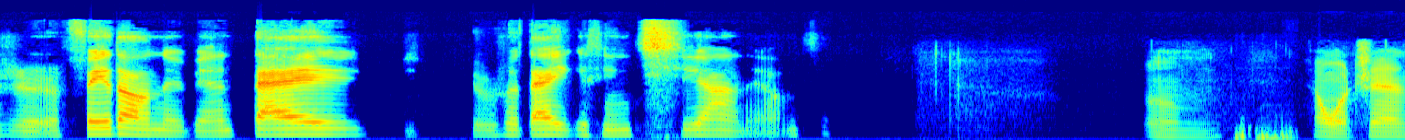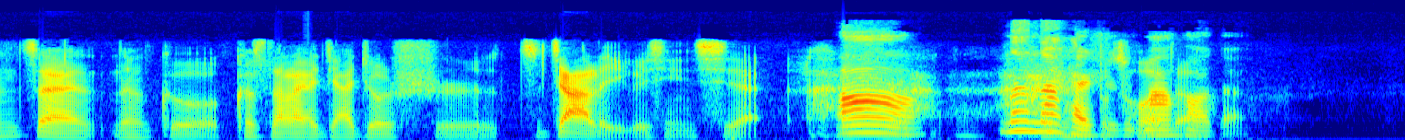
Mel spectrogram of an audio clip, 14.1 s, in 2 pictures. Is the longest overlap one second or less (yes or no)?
no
